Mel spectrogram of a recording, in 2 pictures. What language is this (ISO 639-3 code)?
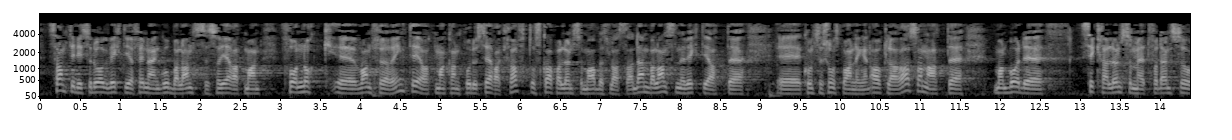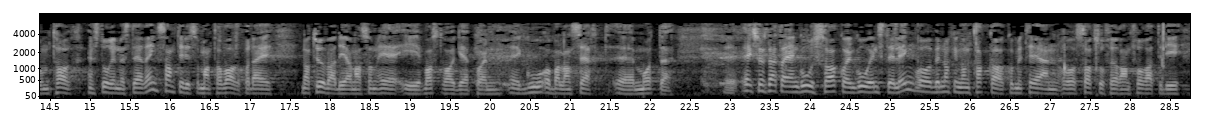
nno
